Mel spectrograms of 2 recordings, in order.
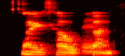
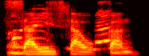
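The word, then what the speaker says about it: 洗手間: 사이사오간. 그러면 사이 사오 까는 뭐냐면 손을 씻는 공간이라는 소리입니다. 우리가 공간할 때 그 간자가 같은 사이사오간. 발음을 하고 있죠. 사이사오간. 사이사오간 이렇게 되면은 사이사우간.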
